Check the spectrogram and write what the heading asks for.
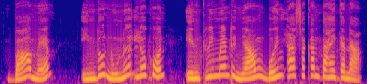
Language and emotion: Santali, surprised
